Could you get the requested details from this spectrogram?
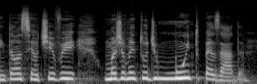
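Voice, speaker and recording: Her tone is dark and mellow. This woman's intonation stays monotone and flat. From Brazil, Brasília. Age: 40s. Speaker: political candidate. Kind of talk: interview. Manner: fast. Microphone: too far from the mic.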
